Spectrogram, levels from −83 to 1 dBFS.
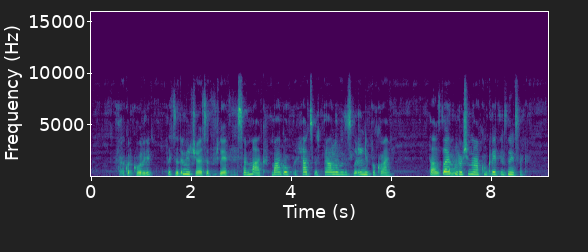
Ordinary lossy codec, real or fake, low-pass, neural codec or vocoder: none; fake; 9.9 kHz; autoencoder, 22.05 kHz, a latent of 192 numbers a frame, VITS, trained on one speaker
